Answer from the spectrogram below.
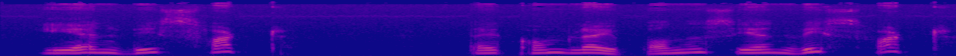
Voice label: i ein viss fart, Numedalsmål; veldig fort; Dei kåm løypanes i ein viss fart.

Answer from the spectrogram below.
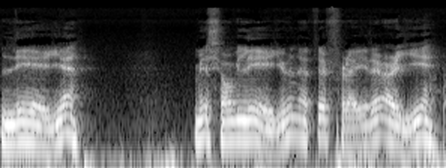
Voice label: leje, Numedalsmål; Substantiv inkjekjønn

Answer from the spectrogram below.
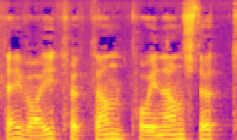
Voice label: "tøttan", Numedalsmål; krangle; småslossing

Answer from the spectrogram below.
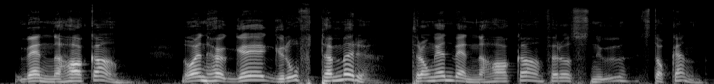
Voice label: vennehaka, Numedalsmål

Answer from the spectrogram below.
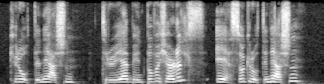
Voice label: krotin i haersjen, Numedalsmål

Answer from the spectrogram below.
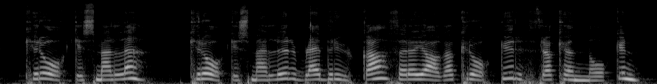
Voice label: krakesmaelle, Numedalsmål

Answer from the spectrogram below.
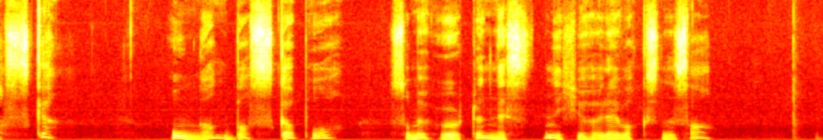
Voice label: baske, Numedalsmål; Ongan baska på so me hørte nesten ikkje hø dei vaksne sa.

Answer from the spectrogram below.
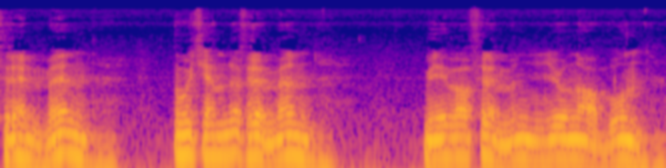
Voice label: "fremmen", Numedalsmål; No kjem de fremmen! Me va frammen jå nabon.

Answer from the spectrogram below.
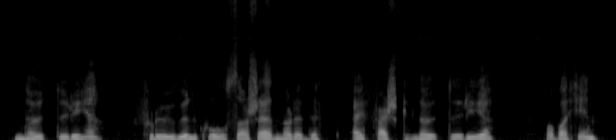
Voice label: "nøuterye", Numedalsmål

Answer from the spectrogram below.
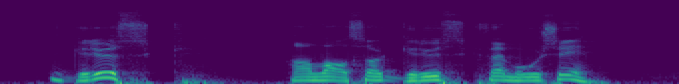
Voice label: grusk, Numedalsmål

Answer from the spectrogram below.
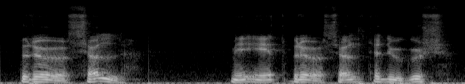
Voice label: "brøsøll", Numedalsmål

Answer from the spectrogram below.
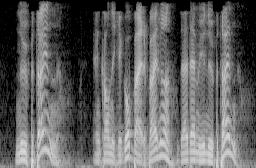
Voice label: "nupetæin", Numedalsmål

